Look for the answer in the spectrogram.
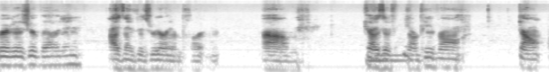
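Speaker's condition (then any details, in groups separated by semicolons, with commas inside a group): Spinal muscular atrophy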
